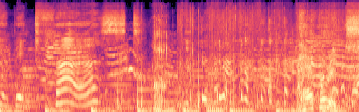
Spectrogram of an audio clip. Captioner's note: snorting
